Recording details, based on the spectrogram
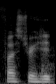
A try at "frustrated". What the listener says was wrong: You said frustrated. You totally missed the R.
